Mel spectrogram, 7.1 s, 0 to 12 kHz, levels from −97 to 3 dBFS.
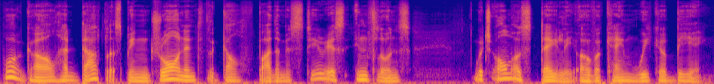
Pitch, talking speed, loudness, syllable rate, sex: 105 Hz, 170 wpm, -22 LUFS, 5.0 syllables/s, male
